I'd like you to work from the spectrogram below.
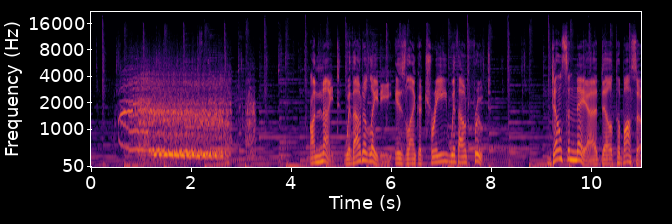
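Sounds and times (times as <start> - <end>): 
horse whinnying loudly: 0.5 - 3.4
speech: 4.4 - 8.0, 9.2 - 10.9.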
